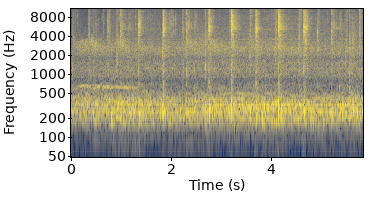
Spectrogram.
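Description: Boots clank on metal ladder rungs in a steady rhythm.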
